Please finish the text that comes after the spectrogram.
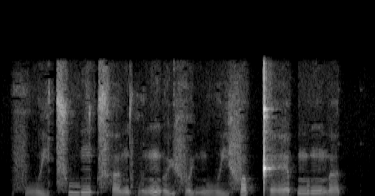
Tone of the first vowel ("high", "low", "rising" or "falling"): low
